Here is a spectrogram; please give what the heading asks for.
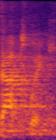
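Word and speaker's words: Appletreewick: stayed in was a village called Apple Tree Wick which I think is aptwick is what the locals say very pretty Charming Village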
